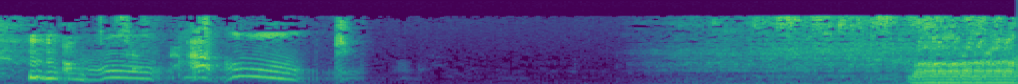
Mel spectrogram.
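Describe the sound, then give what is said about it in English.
A man gargles for oral hygiene after a stretch of speech and a silent pause: a hissing, bubbling gurgle that builds in loudness, then turns into a steady voiced, throaty burble. “There aren't many men who'd rush in here for a gargle after being given a friendship by a goddess. They're probably rushing here, but not for a gargle. It's a question of oral hygiene.”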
